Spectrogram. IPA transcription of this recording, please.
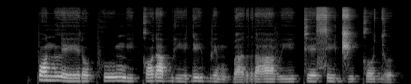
p ɔ˦ n l eː˨ ɾ o˨ pʰ uː˦ ŋ i˨ k ɔ˦ ɾ a˦ b iː˨ ɗ i˦ b e˨ m ɡ͡b a˨ r aː˨ β iː˨ k e˦ s i˦ d͡ʒ i˨ k o˦ d ʊ˨

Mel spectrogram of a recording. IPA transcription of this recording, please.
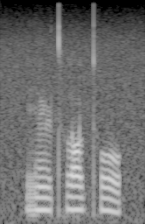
r ẽ ɭ tʰ l ɔ l tʰ o

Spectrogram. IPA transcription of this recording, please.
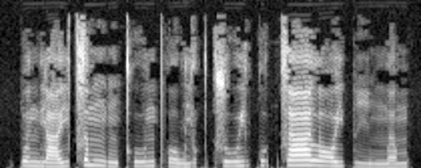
p ɵ˧ n j aː˨˥ j t͡s ɐ˥ m ŋ ɐ˨ ŋ kʰ uː˨˧ n pʰ o˨˩ w j ʊ˨˥ k̚ t͡s uː˨˧ j kʷ ɐ˧ k̚ s aː˥ l ɔː˧ j p iː˨˩ m n̪ ɐ˨˧ m

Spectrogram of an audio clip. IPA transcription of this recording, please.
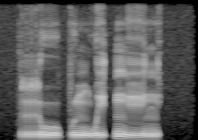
r uː˨˩ p ɯ˨˩ ŋ w i˦˥ t̚ ŋ i˨˩ n

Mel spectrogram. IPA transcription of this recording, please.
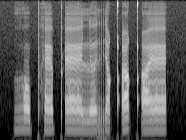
ɦ ɔ pʰ æ pʼ æ l ɜ r ɪ qʼ ɪ qʼ æ

